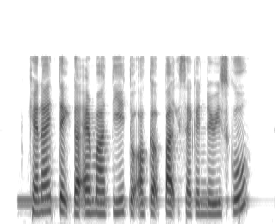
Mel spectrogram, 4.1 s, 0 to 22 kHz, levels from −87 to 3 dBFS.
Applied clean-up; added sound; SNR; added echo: neural mask model RNNoise.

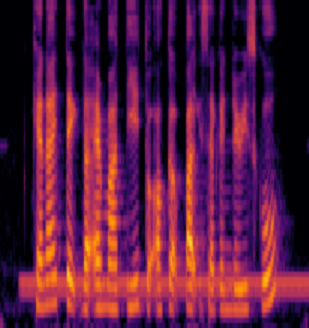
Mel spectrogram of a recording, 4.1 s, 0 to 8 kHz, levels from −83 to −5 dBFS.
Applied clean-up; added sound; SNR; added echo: none; Telephone; 16 dB; none.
